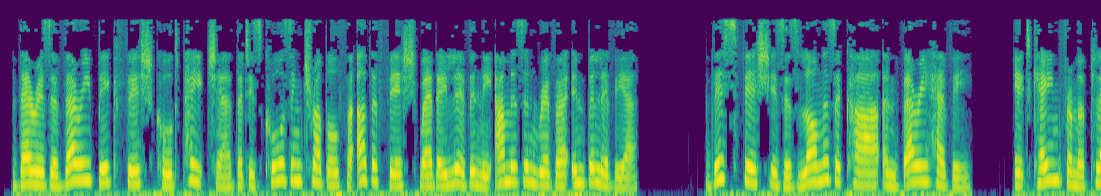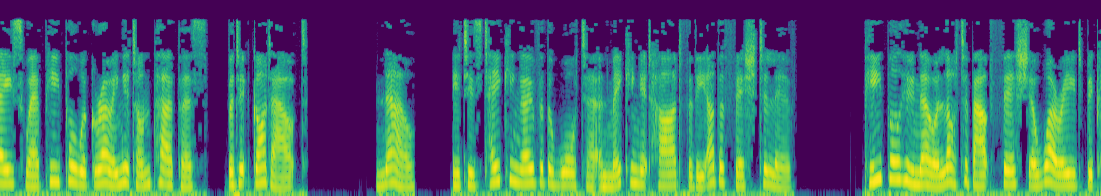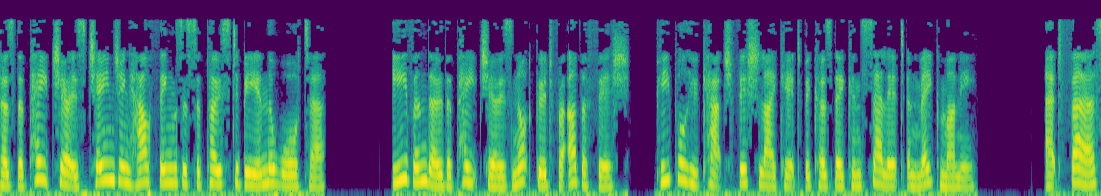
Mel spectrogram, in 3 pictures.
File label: Beginner SLOW Reading, English; English Newsroom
